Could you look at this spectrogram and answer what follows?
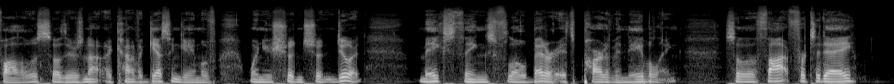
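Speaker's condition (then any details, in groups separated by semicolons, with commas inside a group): No condition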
